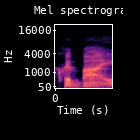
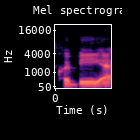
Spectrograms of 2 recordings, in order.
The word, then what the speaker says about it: Quibi: And B, it's not how you Quibi, because it's not Quibi, it's Quibi.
